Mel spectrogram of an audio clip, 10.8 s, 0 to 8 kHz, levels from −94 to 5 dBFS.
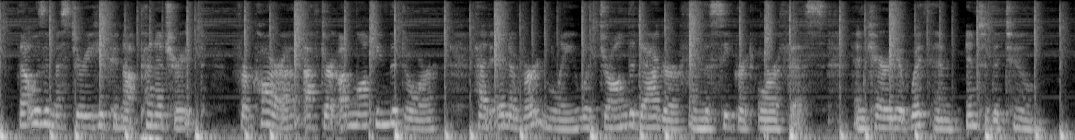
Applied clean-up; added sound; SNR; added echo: none; Drum kit; 0 dB; reverberation time 0.2 s.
